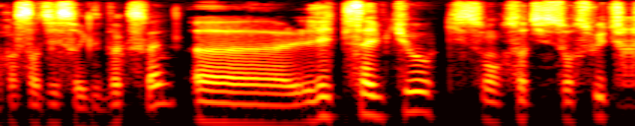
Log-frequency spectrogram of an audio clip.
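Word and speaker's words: Psikyo: On prononce pas le P, les enfants. C'est Psycho.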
